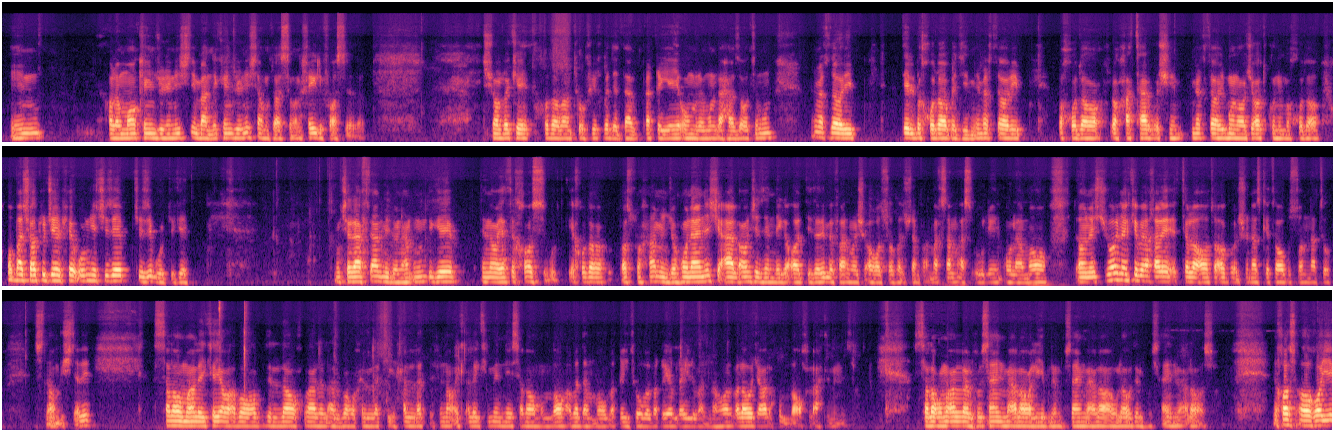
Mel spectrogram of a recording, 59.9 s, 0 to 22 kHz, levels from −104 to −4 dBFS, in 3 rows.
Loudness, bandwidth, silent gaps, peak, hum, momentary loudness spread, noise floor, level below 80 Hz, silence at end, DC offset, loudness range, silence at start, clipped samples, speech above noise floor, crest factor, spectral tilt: -19 LUFS; 16 kHz; none; 0 dBFS; none; 15 LU; -60 dBFS; -56 dBFS; 0 s; under 0.1%; 7 LU; 0.15 s; under 0.1%; 42 dB; 18 dB; -7 dB/octave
